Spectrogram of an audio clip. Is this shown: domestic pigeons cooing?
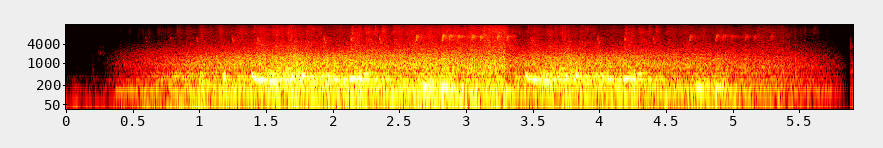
yes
